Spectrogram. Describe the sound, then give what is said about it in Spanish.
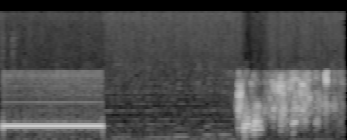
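A steady, loud telephone dial tone holds one even pitch for about a second as a phone call is being dialed, then cuts off abruptly; a quiet pause follows before a voice comes on the line. “Bueno, pues ahí se está marcando”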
